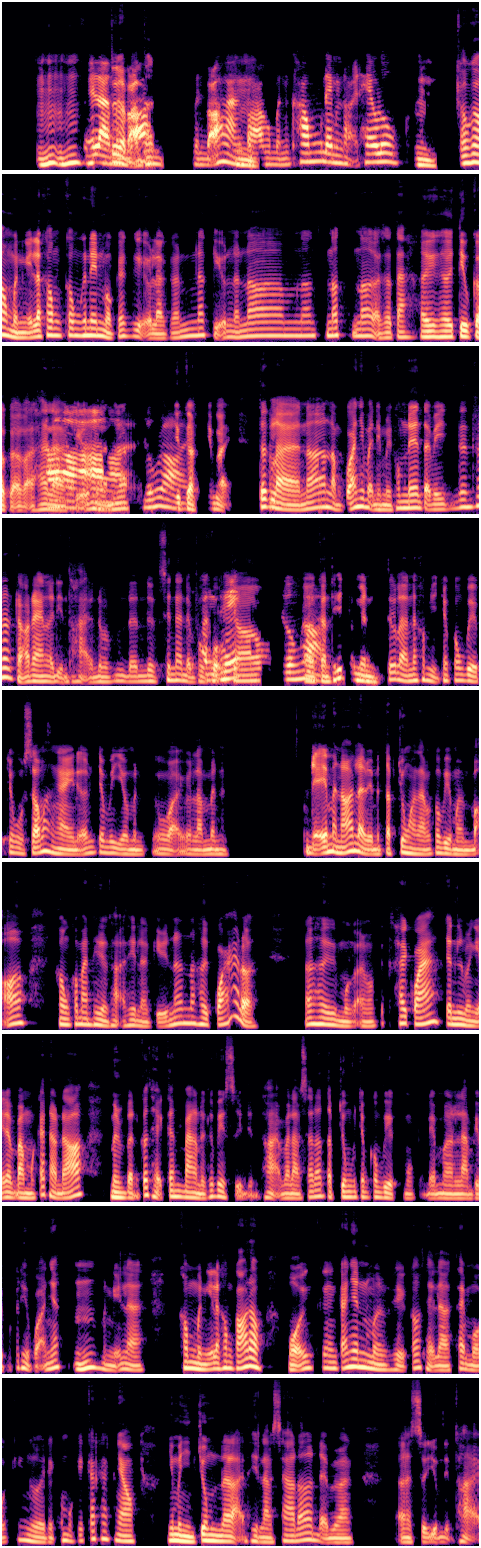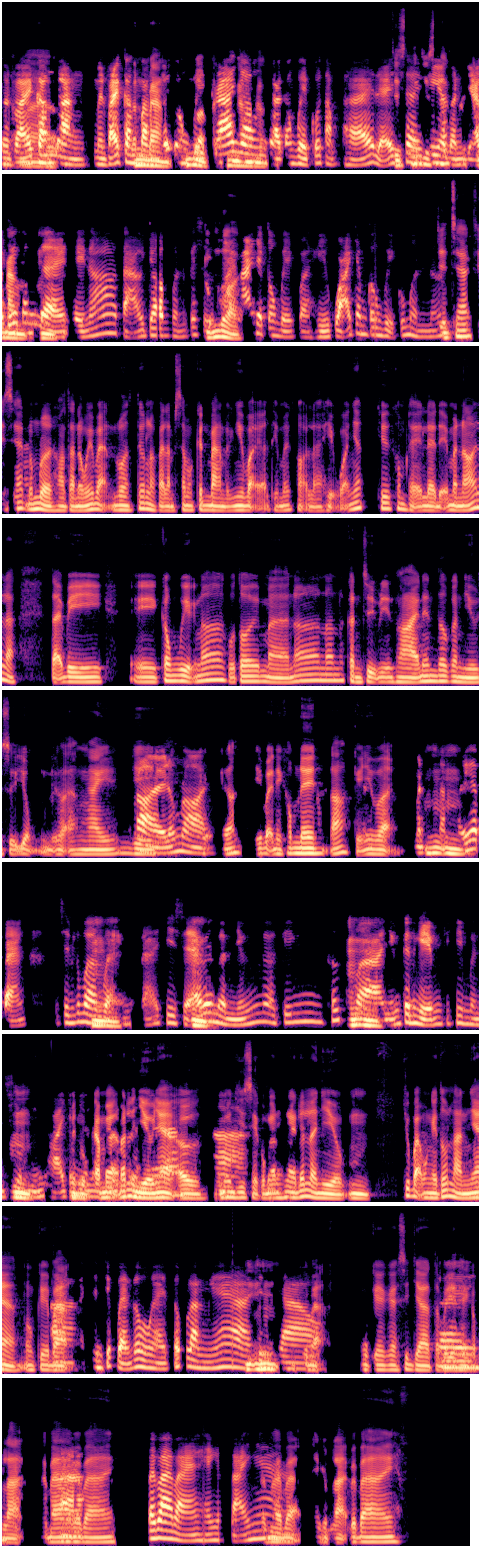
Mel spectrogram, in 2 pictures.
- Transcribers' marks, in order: static; distorted speech; other background noise; unintelligible speech; background speech; tapping; mechanical hum
- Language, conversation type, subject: Vietnamese, unstructured, Bạn nghĩ sao về việc mọi người sử dụng điện thoại trong giờ làm việc?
